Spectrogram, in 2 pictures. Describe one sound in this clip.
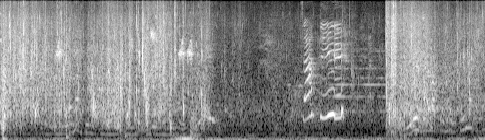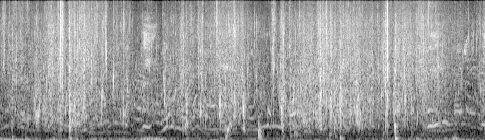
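Children splash about in water.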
